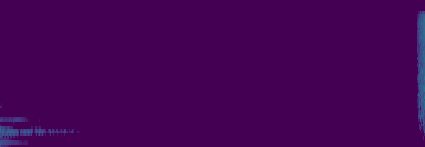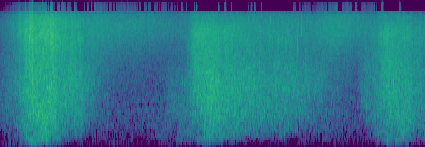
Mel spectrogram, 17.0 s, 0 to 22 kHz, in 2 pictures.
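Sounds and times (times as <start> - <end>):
ocean waves washing in: 8.4 - 17.0.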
